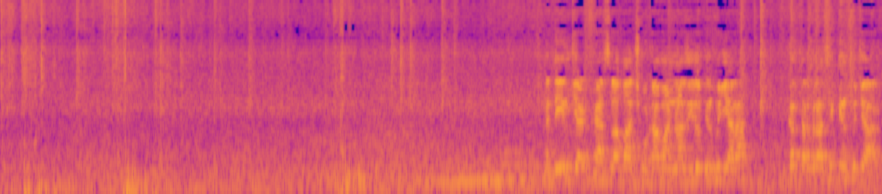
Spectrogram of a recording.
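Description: Pigeons coo softly and low, close by.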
